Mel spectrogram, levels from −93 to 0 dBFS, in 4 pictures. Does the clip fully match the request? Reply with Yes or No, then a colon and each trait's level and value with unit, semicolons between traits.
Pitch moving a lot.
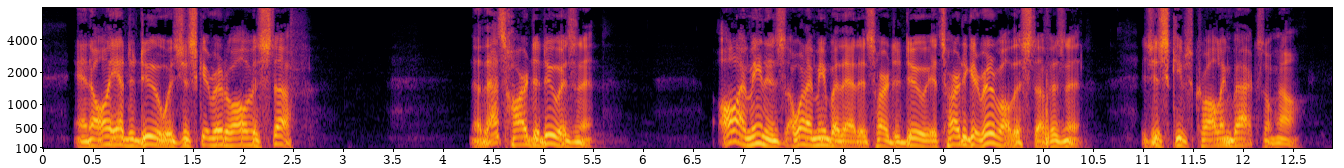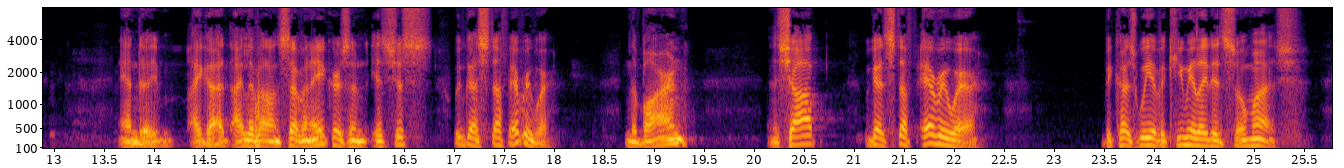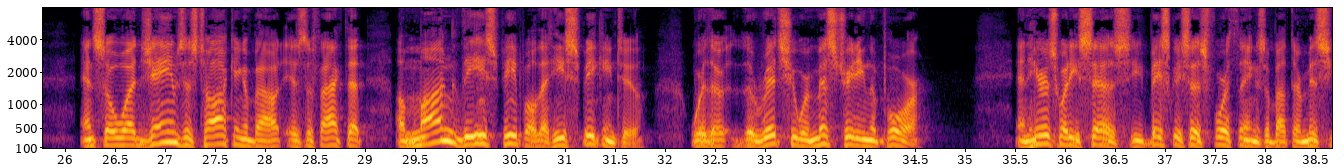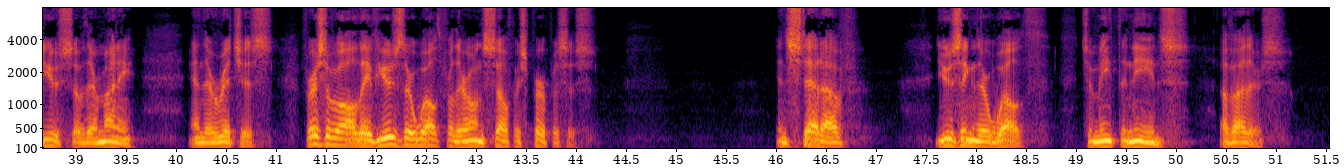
Yes: wide, 6.8 semitones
